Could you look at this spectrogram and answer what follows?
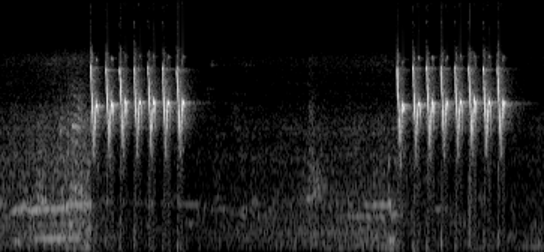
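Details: Bar-winged prinia ngebren, a trill aimed at getting other prinias to sing; two bursts of roughly eight crisp, high, rapidly repeated chips about four seconds apart, with faint background hum between.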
